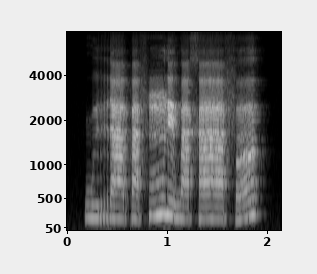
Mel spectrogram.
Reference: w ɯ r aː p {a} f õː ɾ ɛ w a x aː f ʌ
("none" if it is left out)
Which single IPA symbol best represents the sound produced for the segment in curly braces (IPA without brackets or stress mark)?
a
